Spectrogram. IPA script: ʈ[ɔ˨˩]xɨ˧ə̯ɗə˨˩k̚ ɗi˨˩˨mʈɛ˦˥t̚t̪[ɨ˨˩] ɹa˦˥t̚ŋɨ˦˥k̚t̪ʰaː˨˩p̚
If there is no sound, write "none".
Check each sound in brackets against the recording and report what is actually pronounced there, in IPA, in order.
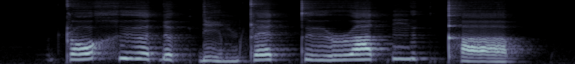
ɔ˧˥, ɨ˧

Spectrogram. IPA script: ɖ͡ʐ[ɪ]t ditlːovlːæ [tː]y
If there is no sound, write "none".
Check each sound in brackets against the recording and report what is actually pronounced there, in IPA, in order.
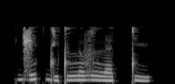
i, tː

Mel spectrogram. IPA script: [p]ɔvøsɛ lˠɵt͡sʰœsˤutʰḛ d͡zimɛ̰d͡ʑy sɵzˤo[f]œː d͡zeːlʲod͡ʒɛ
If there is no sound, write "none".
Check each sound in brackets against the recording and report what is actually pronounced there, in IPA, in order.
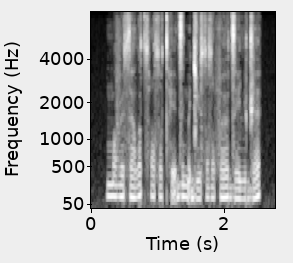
m, f

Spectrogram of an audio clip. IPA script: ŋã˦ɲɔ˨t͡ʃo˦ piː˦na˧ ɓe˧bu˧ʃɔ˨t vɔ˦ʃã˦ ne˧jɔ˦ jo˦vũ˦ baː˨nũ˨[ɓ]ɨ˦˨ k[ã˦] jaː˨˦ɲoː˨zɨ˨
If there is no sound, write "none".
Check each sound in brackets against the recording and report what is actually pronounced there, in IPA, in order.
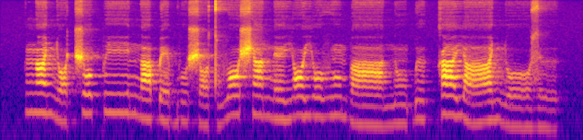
ɓ, a˦

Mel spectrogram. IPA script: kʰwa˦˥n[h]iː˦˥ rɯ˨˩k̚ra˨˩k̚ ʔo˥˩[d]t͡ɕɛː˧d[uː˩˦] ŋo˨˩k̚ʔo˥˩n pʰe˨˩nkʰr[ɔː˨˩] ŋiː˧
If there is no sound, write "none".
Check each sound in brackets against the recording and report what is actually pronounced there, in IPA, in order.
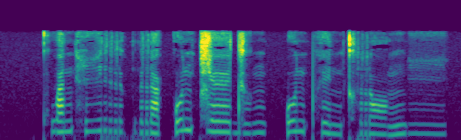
h, n, ɯː˩˦, ɔː˨˩

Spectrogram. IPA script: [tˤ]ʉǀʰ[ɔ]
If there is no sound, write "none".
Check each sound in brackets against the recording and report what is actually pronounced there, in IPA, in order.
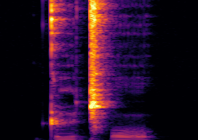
ʈ, o

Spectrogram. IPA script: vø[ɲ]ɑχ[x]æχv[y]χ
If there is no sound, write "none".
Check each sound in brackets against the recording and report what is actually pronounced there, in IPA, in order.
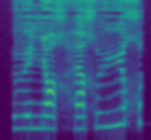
ɲ, h, y

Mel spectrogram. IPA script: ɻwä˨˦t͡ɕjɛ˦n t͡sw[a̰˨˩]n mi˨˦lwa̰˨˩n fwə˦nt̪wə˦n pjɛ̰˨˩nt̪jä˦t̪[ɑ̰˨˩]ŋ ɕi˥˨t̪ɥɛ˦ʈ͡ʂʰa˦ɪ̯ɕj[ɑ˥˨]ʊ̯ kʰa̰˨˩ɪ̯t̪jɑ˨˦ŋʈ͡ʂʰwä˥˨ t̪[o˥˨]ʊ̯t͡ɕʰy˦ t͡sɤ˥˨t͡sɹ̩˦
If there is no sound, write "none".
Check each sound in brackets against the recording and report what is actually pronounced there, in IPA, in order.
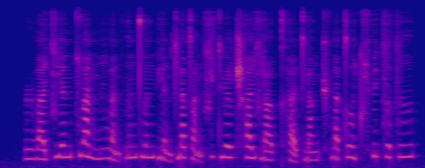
a˥˨, ɑ̰˨˩, ɑ˨˦, o˥˨

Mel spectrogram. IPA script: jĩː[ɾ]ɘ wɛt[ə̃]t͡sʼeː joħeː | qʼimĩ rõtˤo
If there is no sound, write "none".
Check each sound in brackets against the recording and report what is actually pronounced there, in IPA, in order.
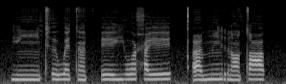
tʰ, ɐ̃

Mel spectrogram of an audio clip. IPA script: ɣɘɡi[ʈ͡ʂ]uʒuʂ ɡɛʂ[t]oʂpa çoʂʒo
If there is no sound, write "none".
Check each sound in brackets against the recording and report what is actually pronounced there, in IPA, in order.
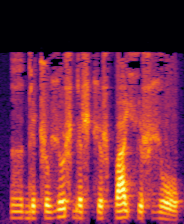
ʈ͡ʂ, t͡ʃ

